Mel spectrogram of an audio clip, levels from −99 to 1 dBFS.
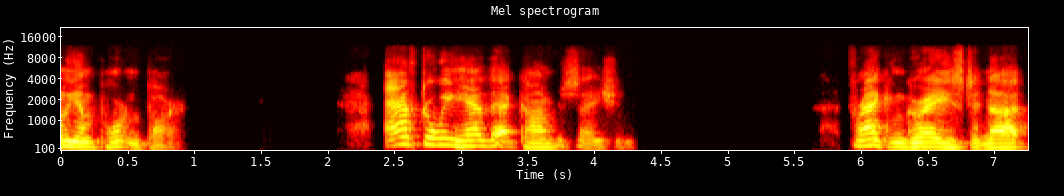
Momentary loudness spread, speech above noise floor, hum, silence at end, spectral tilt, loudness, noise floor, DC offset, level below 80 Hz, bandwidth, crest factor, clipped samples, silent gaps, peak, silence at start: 15 LU; over 70 dB; none; 0 s; -6.5 dB/octave; -21 LUFS; under -90 dBFS; under 0.1%; -68 dBFS; 11 kHz; 18 dB; under 0.1%; 0.99-1.49 s, 1.60-2.07 s, 4.36-5.63 s, 5.85-5.89 s; -4 dBFS; 0 s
